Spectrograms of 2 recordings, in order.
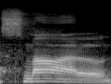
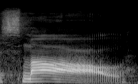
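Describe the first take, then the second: First: "small" with a plain French "ah"; mispronounced small, vowel too close to "ah"; wrong vowel. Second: "small" with a long "aw" vowel; slow, falling small, rhyming with "law"; correct long vowel. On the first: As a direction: say small with an open, unrounded a. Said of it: "et pas small". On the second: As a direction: draw out small, vowel between A and O. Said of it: "entre le A et le O". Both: Shown as a demonstration.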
